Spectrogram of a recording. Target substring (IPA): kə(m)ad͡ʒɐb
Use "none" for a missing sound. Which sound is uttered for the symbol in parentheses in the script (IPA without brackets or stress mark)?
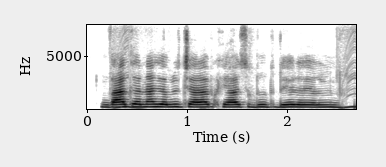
n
